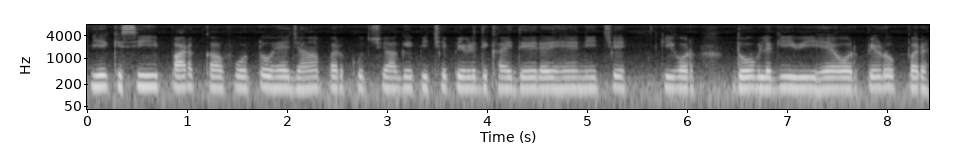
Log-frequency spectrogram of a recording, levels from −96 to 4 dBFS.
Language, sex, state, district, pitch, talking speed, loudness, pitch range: Hindi, male, Rajasthan, Bikaner, 155 Hz, 190 wpm, -18 LUFS, 150-160 Hz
